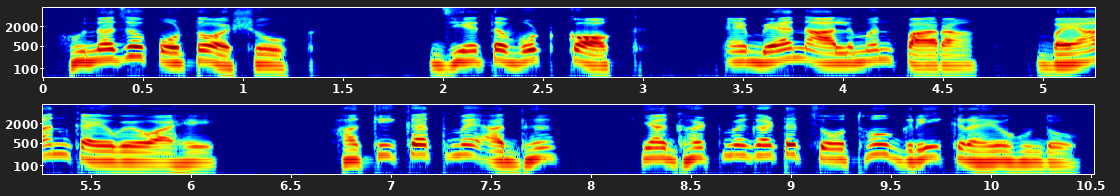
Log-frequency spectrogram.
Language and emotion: Sindhi, neutral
